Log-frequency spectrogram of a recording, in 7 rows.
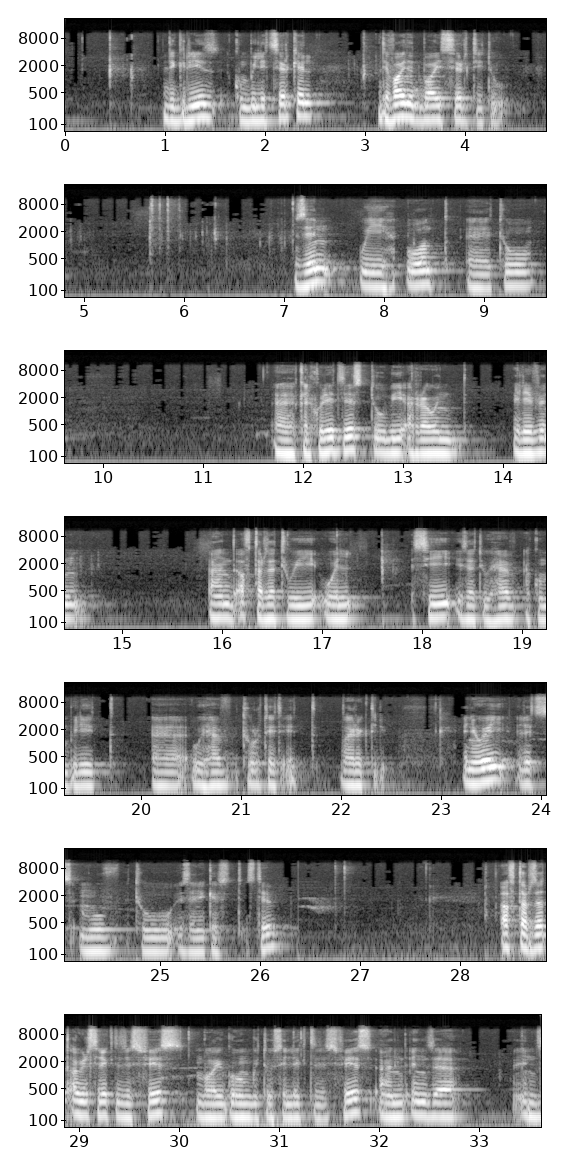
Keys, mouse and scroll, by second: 1.8 3, 1.8 6, 1.8 0, 1.8 space, 3.3 space, 5.6-7.4 typing, 14.7 1, 14.9 1, 17.0 middle click, 17.9 KP_3, 18.8-19.3 scroll up 1, 19.3-19.7 scroll up 2, 19.7-20.0 scroll down 1, 20.0-20.4 scroll up 1, 20.4-21.1 scroll down 2, 30.1 click, 31.2 click, 32.3 KP_1, 33.3-33.6 scroll up 3.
